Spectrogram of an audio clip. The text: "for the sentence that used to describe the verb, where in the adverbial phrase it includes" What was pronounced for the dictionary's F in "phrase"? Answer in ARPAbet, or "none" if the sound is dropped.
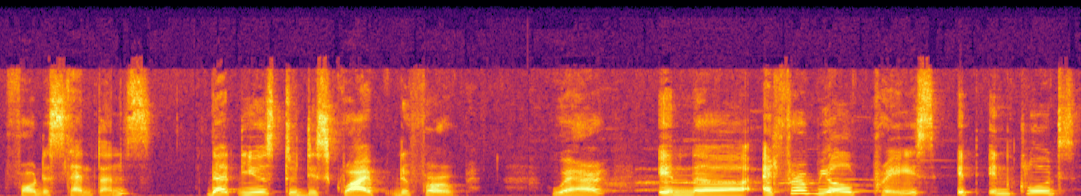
P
